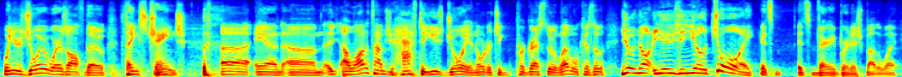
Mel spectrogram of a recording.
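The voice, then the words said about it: Put-on British accent. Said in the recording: “You've really been working on that accent, man. ... It's gotten better since the last time”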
